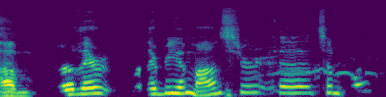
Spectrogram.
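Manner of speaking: shy student with a hand up; timid question. Pretend. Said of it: "you're sitting in the back just like".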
